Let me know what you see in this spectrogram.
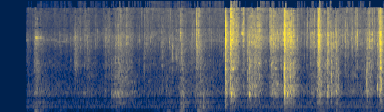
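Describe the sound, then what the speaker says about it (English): Metal pans clatter and scrape as a tray of pork ribs comes out of an oven, with irregular clanks growing louder and busier toward the end, close up and with no talking. "we're going to be taking them out of the oven"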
